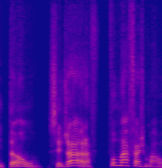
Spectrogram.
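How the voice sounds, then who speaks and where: This man's pitch swings very widely. The sound is dry and close, with no echo. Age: 70s. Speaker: physician. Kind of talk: interview.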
